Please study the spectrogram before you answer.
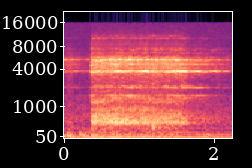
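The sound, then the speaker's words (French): A telephone bell rings in a family home: one continuous, bright, jangling ring that starts abruptly, holds steady and loud for just over a second, then fades out. “Le téléphone sonne.”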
